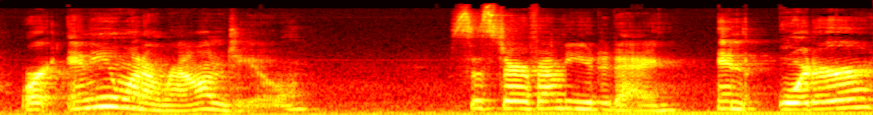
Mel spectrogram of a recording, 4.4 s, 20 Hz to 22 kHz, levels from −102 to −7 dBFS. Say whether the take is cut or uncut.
cut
